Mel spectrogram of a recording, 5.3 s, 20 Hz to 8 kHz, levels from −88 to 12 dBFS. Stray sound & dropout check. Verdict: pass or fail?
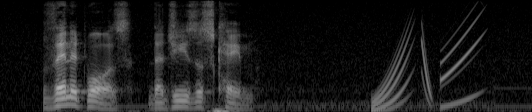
fail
